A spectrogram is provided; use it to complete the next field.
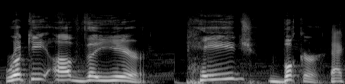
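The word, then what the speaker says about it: Beuker: Paige Booker. Beckers. Becker. So close. I keep getting It's B E U K E R. It's spelled a little differently, but sounds more like Booker.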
